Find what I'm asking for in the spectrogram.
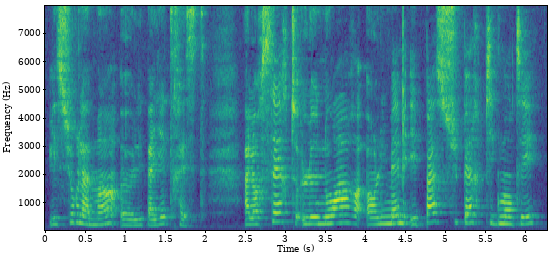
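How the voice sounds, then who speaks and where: A woman giving a casual, chatty makeup review at home, pausing often on fillers. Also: a little high, echoey room. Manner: chatty, many filler pauses. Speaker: beauty vlogger.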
